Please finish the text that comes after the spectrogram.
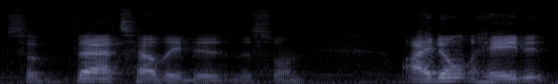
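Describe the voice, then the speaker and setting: A man's voice: mid-range voice, lively intonation, brisk, bright, forceful tone, soft background music. A man chatting casually while playing a co-op game, joking and thinking aloud. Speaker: co-op game player. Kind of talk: casual gameplay chat.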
